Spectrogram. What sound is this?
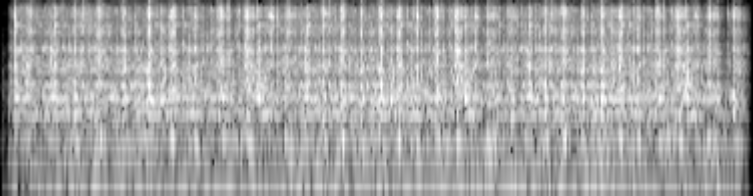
Engranaje, telefono antiguo, banda transportadora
